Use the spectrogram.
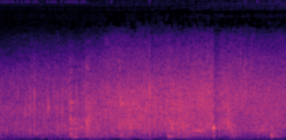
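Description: Steady broadband sizzle of a Sichuan stir-fry in a hot wok in a kitchen, with soft scraping stirs and small spits rising through the continuous crackle, no voices.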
